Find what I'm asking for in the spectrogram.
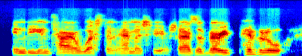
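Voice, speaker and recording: A man's medium-pitched voice with a Spanish accent. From Dominican Republic, raised in the Bronx. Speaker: panelist, college professor. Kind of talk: panel discussion.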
